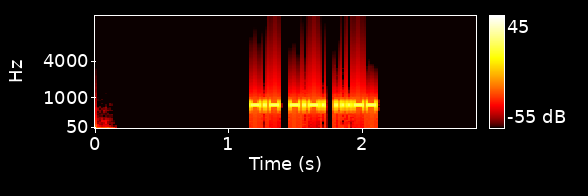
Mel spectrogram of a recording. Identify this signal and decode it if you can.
Morse code, heard as a keyed tone, about 51 wpm, 700 Hz. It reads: KC3
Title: USA Call Sign Prefixes - 50wpm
